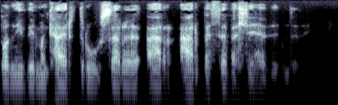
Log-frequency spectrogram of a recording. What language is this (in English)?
Welsh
